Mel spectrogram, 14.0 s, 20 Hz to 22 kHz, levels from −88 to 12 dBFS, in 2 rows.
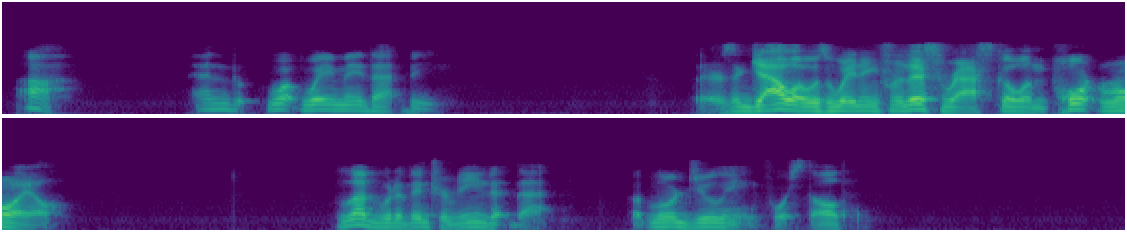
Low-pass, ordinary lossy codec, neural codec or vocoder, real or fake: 5.4 kHz; AAC, 48 kbps; autoencoder, 48 kHz, 32 numbers a frame, DAC-VAE, trained on Japanese speech; fake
